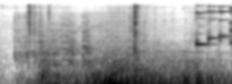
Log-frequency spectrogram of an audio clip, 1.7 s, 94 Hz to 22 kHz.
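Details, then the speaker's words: 2015 VW Amarok with P0016 hard-start and long-crank complaint after another shop's repairs: engine fires with a rough surge then dies within a second; starts then stalls, timing issue suspected. "See, it starts right up and shut right off."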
